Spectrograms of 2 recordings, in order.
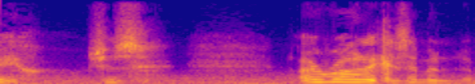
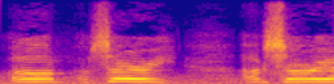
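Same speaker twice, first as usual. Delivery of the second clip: loud, hurried sorry, caught off guard; flustered loud apology; 3 semitones higher, 8 dB louder than usual. Acted. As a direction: blurt out the apology in a panic. Apologizing after being cursed.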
